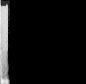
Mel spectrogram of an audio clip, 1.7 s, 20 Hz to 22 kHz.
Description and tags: Dubstep Snare 3
A lower pitched snare that I made off of the stock drum samples in fl studio.
adriak, dnb, drum-and-bass, Dubstep, FL-Studio, glitch, hard, heavy, hip, hop, pitched, processed, punchy, skrillex, snare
